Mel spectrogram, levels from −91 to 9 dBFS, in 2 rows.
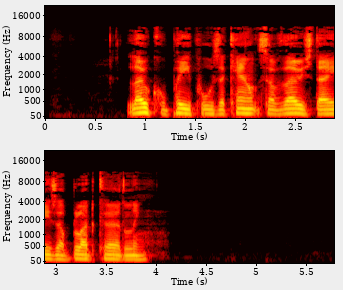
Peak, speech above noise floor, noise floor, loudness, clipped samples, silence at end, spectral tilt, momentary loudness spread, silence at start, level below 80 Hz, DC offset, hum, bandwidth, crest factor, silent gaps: -8 dBFS; 59 dB; -83 dBFS; -24 LUFS; under 0.1%; 1.85 s; -4.5 dB/octave; 7 LU; 0.85 s; -54 dBFS; under 0.1%; none; 11.5 kHz; 20 dB; none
